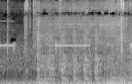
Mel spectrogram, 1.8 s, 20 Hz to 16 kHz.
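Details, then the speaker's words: 2008 Honda CR-V 3rd gen after replacing worn ignition switch that caused dash buzzing and no-start: a few quick even cranking chugs, then catches and settles into smooth idle; clean normal start after repair. "wow it start to right it up let's see that again oh yes now we talking that's what we talking about it works no problem"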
